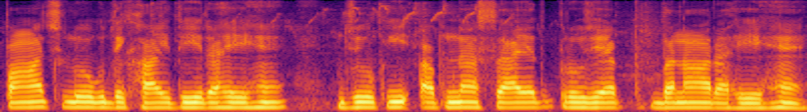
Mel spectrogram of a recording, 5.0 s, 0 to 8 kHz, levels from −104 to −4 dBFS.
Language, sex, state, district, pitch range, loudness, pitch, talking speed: Hindi, male, Madhya Pradesh, Katni, 130-140 Hz, -12 LUFS, 135 Hz, 155 wpm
